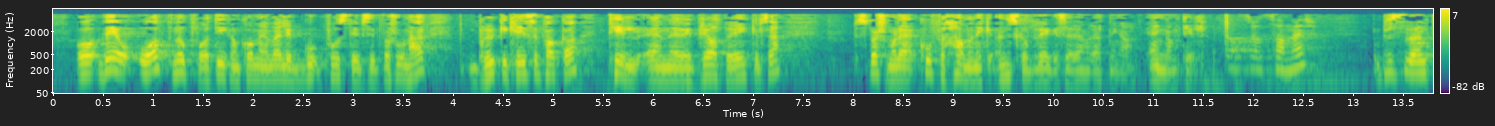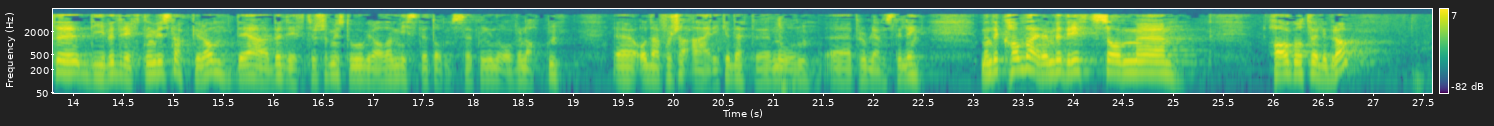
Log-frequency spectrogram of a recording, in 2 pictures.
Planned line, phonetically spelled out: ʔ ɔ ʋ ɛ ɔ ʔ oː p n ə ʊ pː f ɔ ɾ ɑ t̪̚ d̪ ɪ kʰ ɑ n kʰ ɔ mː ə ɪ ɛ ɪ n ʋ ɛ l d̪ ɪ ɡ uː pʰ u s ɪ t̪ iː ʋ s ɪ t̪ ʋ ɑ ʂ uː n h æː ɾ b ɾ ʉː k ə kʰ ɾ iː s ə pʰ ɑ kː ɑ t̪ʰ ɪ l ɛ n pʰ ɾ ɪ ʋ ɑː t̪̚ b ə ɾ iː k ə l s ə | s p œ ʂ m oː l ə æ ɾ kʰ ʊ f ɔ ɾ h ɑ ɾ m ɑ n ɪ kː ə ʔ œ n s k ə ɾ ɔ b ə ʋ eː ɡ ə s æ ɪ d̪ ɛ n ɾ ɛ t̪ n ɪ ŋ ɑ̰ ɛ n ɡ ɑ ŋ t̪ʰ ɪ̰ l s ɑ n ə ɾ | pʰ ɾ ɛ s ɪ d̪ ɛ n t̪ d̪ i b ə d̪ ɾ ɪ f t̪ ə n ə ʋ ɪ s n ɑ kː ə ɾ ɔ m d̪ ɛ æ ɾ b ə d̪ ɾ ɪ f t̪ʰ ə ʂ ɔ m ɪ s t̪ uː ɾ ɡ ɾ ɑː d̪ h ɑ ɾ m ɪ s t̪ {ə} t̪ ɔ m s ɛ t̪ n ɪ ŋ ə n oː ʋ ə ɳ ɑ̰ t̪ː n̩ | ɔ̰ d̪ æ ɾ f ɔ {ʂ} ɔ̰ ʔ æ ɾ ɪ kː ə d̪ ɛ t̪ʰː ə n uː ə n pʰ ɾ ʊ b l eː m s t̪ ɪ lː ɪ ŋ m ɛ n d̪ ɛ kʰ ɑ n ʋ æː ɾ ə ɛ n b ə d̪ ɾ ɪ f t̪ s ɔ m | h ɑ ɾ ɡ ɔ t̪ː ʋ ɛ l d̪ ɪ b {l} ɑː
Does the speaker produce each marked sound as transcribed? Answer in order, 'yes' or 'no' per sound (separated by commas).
yes, yes, no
